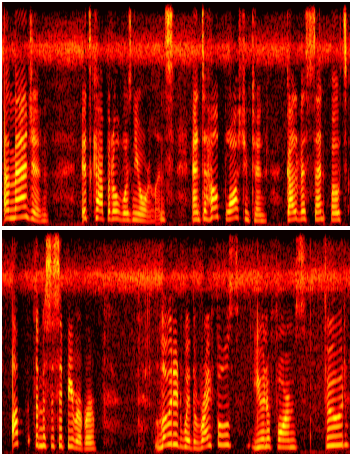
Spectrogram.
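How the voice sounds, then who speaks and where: A woman narrating a children's history book aloud with clear, expressive storytelling. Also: high-pitched, a little slow, dry recording, low-quality recording.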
